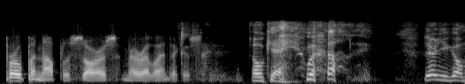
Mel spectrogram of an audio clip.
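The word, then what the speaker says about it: Propanoplosaurus marylandicus: And the pronunciation of your dinosaur, did I get that even close? Not quite. It's Propanoploaurus marylandicus.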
